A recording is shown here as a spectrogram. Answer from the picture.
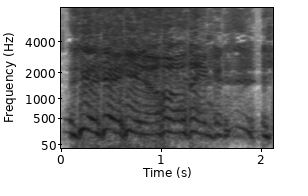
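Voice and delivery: high laugh through words; laughing out loud. Real, not acted. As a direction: crack up at the memory. Laughing at the girls' reaction.

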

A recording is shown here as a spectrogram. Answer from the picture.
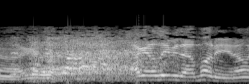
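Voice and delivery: high, loud exasperated plea; exasperated pleading. Retold or imitated. Son telling dad he must leave the money, high and loud.

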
